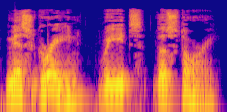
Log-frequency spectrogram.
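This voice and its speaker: A man reads a simple children's lesson aloud at a slow, deliberate pace, setting each short phrase apart. His mid-pitched voice has a husky edge and moves up and down in a lively way as he narrates. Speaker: narrator of a children's math storybook. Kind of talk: scripted read-aloud narration, simple and instructional.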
